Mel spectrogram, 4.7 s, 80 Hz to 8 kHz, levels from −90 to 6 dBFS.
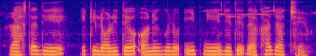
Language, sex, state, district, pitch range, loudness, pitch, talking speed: Bengali, female, West Bengal, Cooch Behar, 170-185 Hz, -16 LUFS, 175 Hz, 125 wpm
